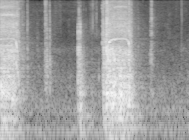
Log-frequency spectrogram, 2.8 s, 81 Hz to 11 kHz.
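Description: Power tool backing out 10mm headlight bolts on a 2006-2010 Hyundai Sonata, a handful of short whirring bursts, the longest near the end, close and fairly loud.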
